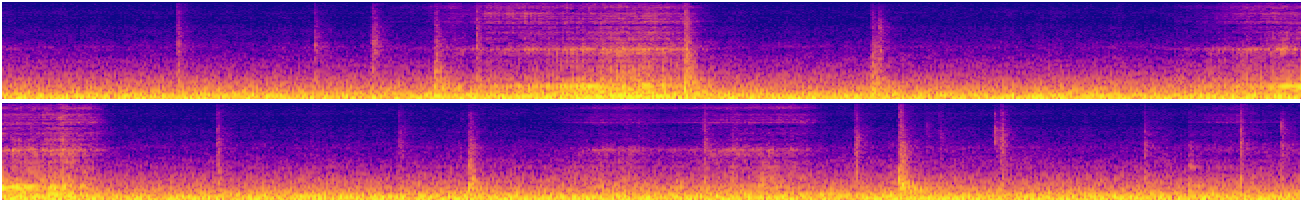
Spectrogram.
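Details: Korean man sleeping in a car on a snowy day: three or four rough snoring breaths over a steady low rumble, with scattered clicks.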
